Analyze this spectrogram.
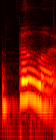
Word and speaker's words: below: Và đó là bởi vì âm tiết thứ nhất không được nhấn âm trong từ below và các em có thể nghe âm schwa rất lười ở đó.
